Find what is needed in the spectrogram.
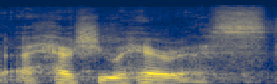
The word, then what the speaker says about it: Ahasuerus: King Ahasuerus.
